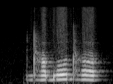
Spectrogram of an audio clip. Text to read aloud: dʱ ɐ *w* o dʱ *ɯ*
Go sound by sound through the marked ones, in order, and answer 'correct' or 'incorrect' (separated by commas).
incorrect, incorrect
